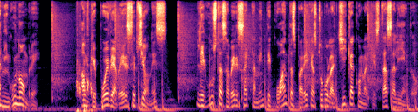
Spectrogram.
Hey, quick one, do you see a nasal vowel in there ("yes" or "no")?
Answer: yes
